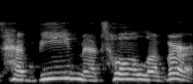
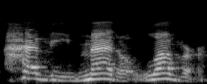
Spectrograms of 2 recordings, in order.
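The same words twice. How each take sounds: First: Each word is stressed on its second syllable. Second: Each word is stressed on its first syllable. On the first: This is how the singer says it in the song. The speaker calls it wrong. "the way she pronounces it in the song with the musicality" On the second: This is the normal American English pronunciation. The speaker calls it right. "the emphasis is on the first, syllable"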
